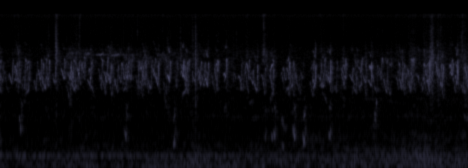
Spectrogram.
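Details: Captive francolin chicks peeping nonstop in a thick high-pitched chorus as their mother calls them, with a few lower short notes and a low hum in the background.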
